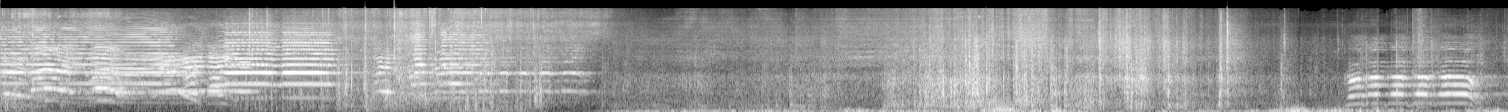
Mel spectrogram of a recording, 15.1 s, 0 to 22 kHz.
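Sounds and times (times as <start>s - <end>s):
bike tyres on dirt and rocks: 0.0s - 15.0s
bike chain and frame rattle: 2.6s - 12.6s.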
